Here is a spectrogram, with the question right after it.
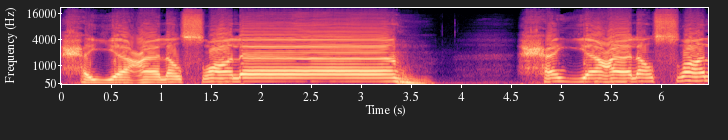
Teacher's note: آخر میں گول تا کو ہا سے بدل دیں گے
